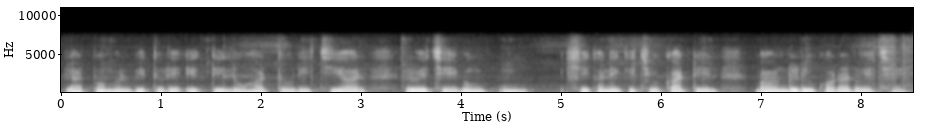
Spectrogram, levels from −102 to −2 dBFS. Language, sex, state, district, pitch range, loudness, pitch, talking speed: Bengali, female, West Bengal, Purulia, 155-165 Hz, -17 LUFS, 160 Hz, 115 wpm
